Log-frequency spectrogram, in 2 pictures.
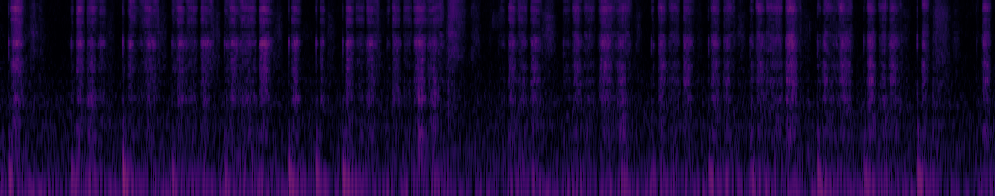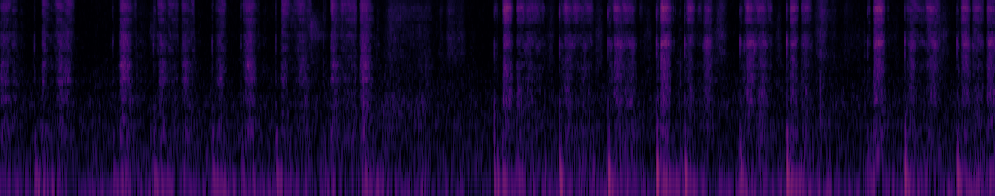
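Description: A wooden graphite pencil scratches across a thin sheet of grid paper clipped to a flat clipboard on a desk, making steady writing strokes. The dense, rapid scratching carries a low thudding body under bright papery hiss. A brief lull comes around eleven seconds before the writing picks up again, slightly louder.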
